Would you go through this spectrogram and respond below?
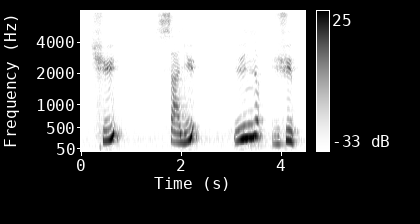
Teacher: The mouth is rounded, barely open, the lips are advanced, the tongue is forward and touches the lower teeth. In this position, you will not get the sound E, but the sound U.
